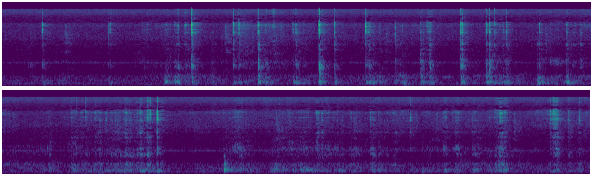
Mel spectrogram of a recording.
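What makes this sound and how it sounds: Fingernails gently tap and scratch the glass tiles of a hollow glass mosaic votive candle holder with a lit candle inside. The result is a quiet, irregular series of short, bright clicks and ticks with soft scraping between them, each tap dying away almost instantly.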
